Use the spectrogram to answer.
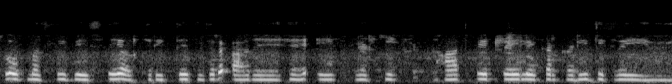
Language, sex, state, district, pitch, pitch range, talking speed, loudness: Hindi, female, Chhattisgarh, Raigarh, 225 Hz, 215-235 Hz, 170 wpm, -18 LUFS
